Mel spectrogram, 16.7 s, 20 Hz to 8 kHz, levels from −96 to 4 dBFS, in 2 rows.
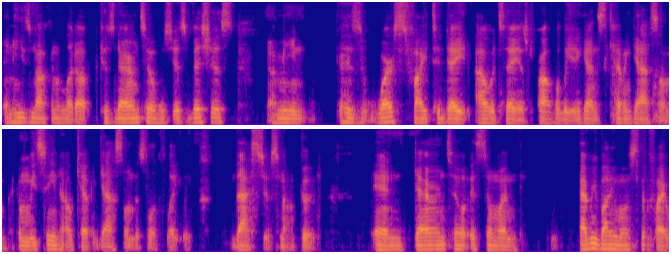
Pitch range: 95-105 Hz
